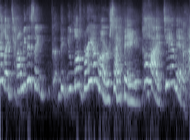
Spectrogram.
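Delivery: high, loud exasperated rant through laughter; ranting, half furious, half cracking up; laughing mock rage. Real, not acted. Comedian rants about grandpa's driving comment, high laughing exasperation. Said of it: "Oh, I'm so mad".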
